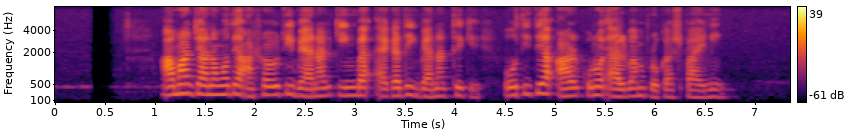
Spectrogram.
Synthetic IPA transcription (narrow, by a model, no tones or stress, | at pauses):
amaɾd͡ʑanamot̪eʔaʈʰaɾoʈibɛnaɾkiŋbaʔɛkad̪ʱik̚bɛnaɾt̪ʰeke | ot̪it̪eʔaɾkonoʔɛlbampɾokaʃpaeni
